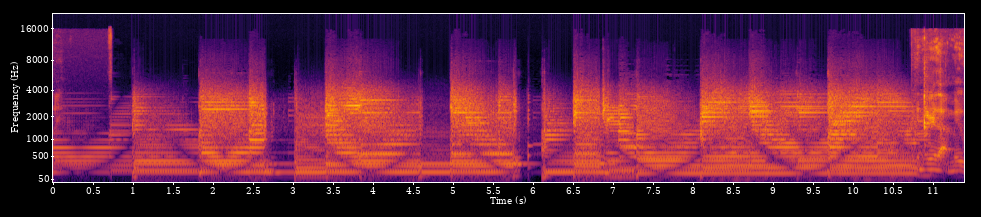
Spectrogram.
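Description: An electric guitar runs through the vintage phaser of a BOSS MD-200 modulation pedal, playing sustained, slightly distorted chords with a slow, sweeping phase movement, loud and close, with brief pauses and no talking.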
